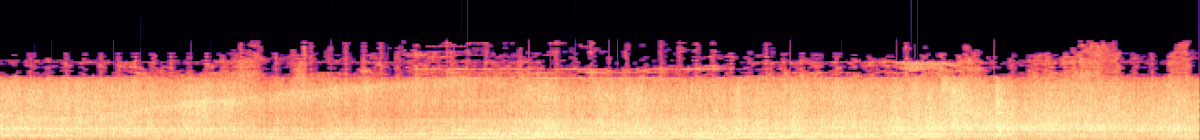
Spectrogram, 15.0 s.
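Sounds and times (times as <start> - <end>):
car engine running hard: 0.0 - 15.0
tyres driving dyno rollers: 0.0 - 15.0.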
